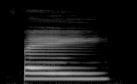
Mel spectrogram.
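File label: "fēi", Chinese; pinyin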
